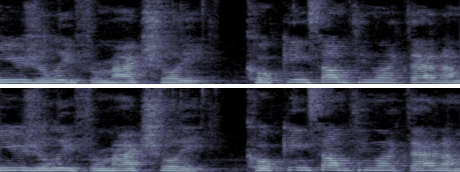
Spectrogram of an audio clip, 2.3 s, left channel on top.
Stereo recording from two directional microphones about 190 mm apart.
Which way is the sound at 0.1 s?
20° right (ahead or behind).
